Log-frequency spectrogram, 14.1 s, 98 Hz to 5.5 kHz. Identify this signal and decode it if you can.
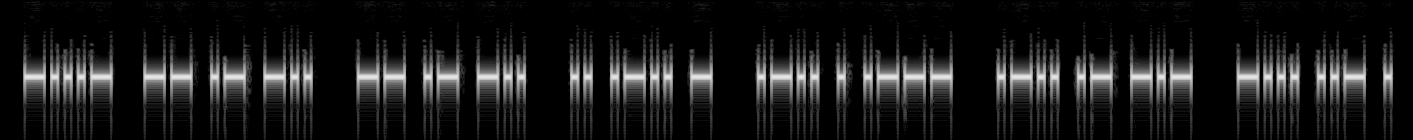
Morse code, heard as a keyed tone, about 18 wpm, 600 Hz. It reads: <BT> MAD MAD ILT LEJ LAK BUE
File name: Korte ord DK 18wpm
